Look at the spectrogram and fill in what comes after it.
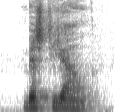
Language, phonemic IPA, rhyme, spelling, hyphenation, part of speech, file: Dutch, /ˌbɛs.tiˈaːl/, -aːl, bestiaal, bes‧ti‧aal, adjective / noun, Nl-bestiaal.ogg
- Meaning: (adjective) bestial, beastly; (noun) 1. sale of livestock 2. tax on the sale of livestock 3. livestock, cattle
